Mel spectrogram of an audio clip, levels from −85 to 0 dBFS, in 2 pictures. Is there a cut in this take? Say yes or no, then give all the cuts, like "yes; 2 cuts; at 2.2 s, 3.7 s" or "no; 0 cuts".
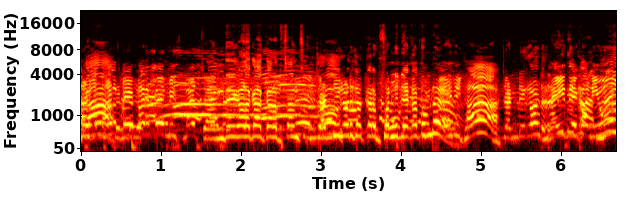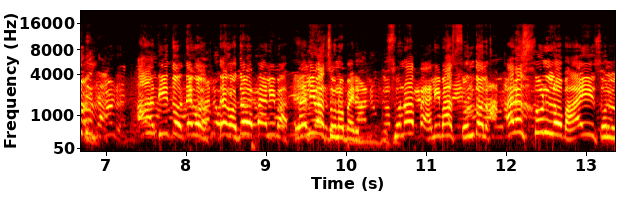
no; 0 cuts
